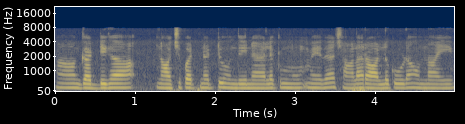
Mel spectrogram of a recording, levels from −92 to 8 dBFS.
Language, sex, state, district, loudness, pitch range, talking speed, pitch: Telugu, female, Andhra Pradesh, Visakhapatnam, -17 LUFS, 185-200 Hz, 130 wpm, 195 Hz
